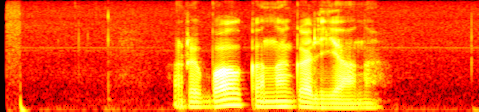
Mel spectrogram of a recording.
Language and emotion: Russian, neutral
